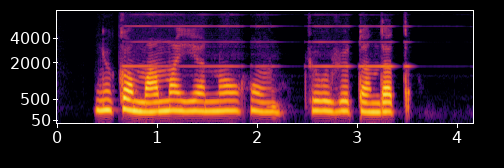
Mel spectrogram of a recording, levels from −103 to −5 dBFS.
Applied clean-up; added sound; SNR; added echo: neural mask model RNNoise.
